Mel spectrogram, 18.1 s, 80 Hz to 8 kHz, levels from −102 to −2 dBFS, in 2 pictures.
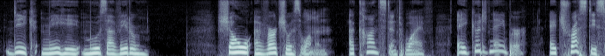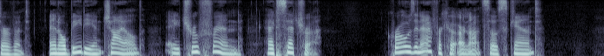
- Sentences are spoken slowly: Yes, slow, 100 wpm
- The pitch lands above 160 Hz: Yes, high, 190 Hz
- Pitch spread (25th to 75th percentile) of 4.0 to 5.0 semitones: Yes, average, 4.4 semitones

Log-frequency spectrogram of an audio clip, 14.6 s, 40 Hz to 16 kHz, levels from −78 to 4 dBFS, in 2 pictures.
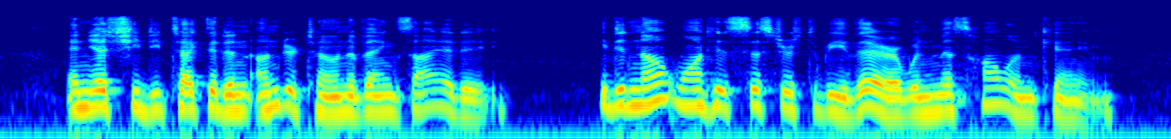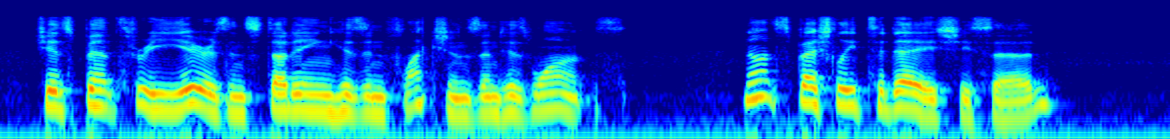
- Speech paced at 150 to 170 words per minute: Yes, average, 165 wpm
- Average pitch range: Yes, average, 4.8 semitones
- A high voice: No, medium, 140 Hz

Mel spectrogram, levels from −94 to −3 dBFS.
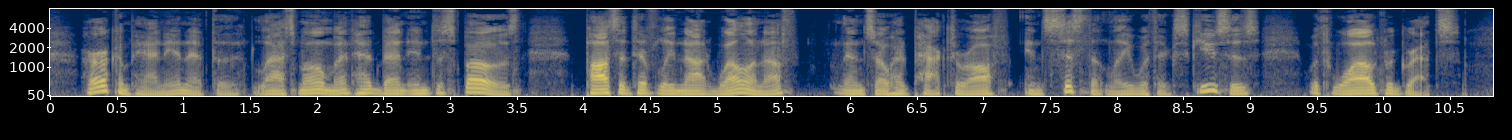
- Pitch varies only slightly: No, average, 3.2 semitones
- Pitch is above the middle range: No, low, 100 Hz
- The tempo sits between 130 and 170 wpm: Yes, average, 140 wpm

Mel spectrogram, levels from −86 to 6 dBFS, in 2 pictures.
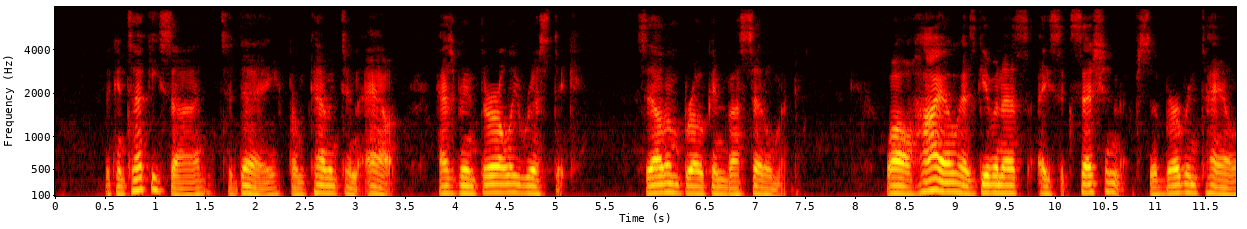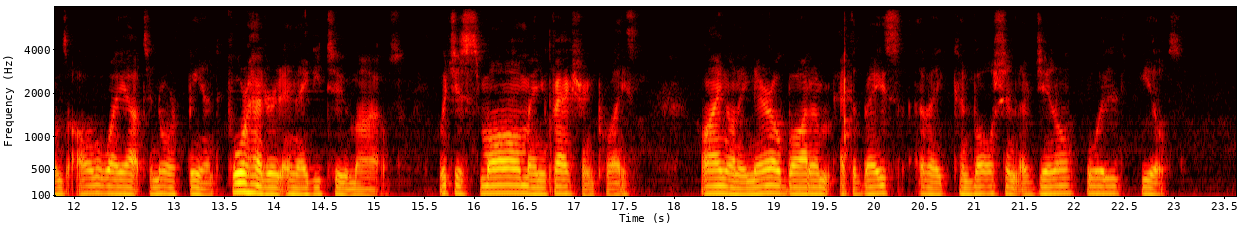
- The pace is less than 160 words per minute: Yes, average, 140 wpm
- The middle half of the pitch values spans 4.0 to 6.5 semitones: No, average, 2.8 semitones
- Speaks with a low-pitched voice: Yes, low, 115 Hz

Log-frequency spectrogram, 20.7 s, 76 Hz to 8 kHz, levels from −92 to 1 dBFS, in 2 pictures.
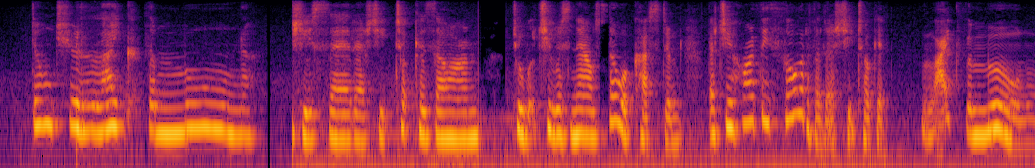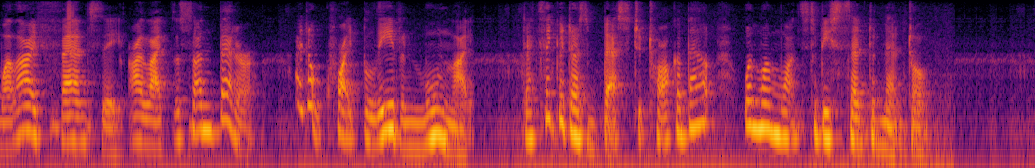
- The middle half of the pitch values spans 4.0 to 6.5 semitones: Yes, average, 4.9 semitones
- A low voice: No, high, 190 Hz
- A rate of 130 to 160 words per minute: No, average, 175 wpm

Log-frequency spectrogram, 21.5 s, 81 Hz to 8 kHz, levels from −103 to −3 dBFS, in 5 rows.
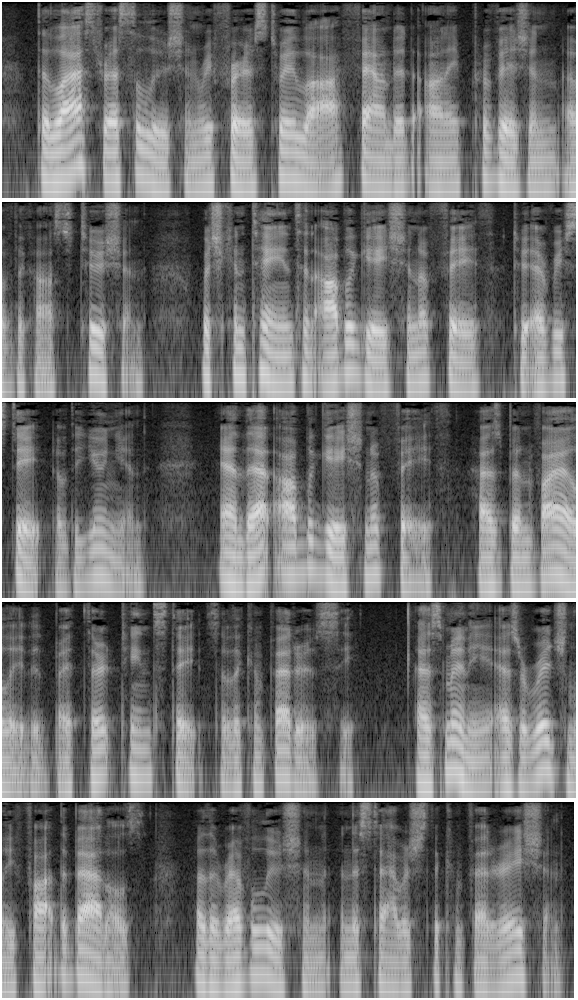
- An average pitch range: Yes, average, 3.6 semitones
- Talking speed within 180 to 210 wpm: No, average, 150 wpm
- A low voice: Yes, low, 105 Hz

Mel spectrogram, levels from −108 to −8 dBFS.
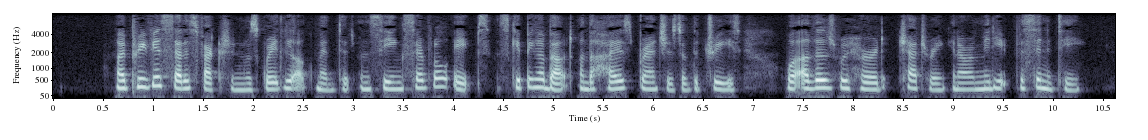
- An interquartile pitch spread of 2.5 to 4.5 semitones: Yes, average, 3.1 semitones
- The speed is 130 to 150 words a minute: No, average, 160 wpm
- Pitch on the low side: No, high, 225 Hz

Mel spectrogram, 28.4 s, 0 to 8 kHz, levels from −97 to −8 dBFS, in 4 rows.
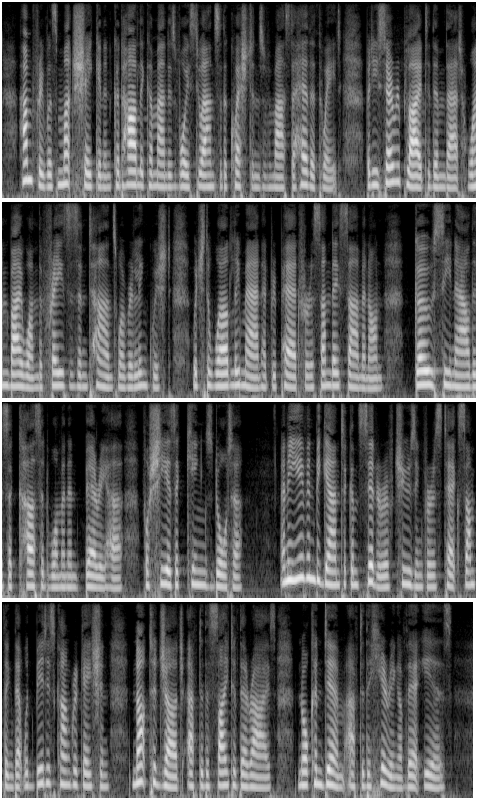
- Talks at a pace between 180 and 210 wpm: Yes, average, 195 wpm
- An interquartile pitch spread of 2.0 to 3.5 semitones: Yes, average, 3.0 semitones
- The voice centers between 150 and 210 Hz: Yes, medium, 185 Hz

